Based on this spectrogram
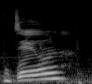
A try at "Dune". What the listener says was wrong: You said it with a J. Dune.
